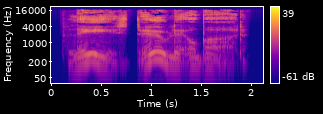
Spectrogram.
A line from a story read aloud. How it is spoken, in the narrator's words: he murmurs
